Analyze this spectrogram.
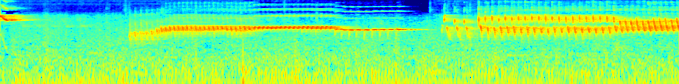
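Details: Yellow canary singing: a brief high note, a pause, then a long rapid trill held level and dropping slightly, and a bright, very high fast rattle to the end.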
